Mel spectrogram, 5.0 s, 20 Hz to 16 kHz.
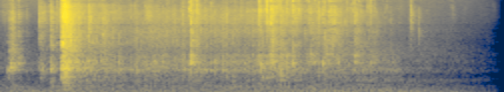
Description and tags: ice fall 01
An icicle breaks loose and falls two stories and smashes on frozen ice.
stereo, recorded using an M-Box Micro II recorder with the standard "T" mic.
